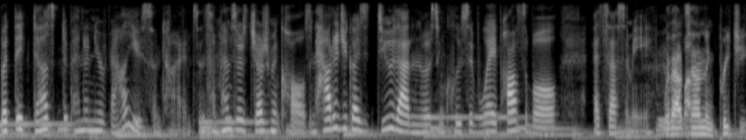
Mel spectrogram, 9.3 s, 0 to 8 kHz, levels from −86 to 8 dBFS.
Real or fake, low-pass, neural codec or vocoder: real; 7.2 kHz; none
